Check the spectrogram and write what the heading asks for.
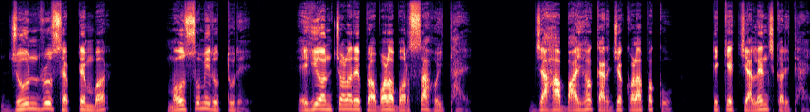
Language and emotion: Odia, neutral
